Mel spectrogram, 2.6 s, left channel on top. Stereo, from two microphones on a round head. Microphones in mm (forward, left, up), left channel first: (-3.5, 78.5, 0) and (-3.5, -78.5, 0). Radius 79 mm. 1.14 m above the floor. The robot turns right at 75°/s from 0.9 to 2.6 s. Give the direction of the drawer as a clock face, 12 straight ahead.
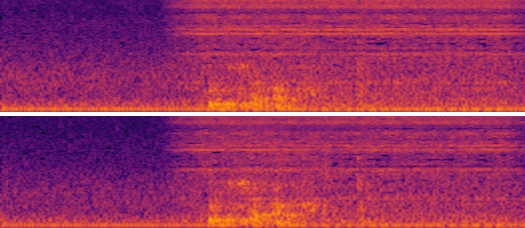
2 o'clock.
